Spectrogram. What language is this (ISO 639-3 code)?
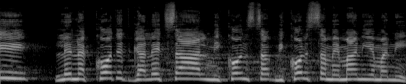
heb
